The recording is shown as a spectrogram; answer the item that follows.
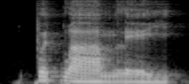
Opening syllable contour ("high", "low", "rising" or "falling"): high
